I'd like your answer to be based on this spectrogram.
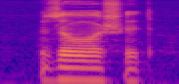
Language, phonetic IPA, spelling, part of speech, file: Ukrainian, [ˈzɔʃet], зошит, noun, Uk-зошит.ogg
- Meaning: exercise book, notebook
